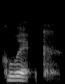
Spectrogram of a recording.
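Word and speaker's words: Glück: I found that said it rhymes with click so I'm going to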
